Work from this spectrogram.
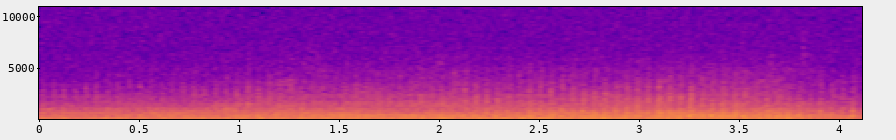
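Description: A helicopter operating from the light aircraft carrier HMS Invincible gives off a steady, loud rotor and engine drone with a low rumble. The sound holds constant throughout and no voices are heard.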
